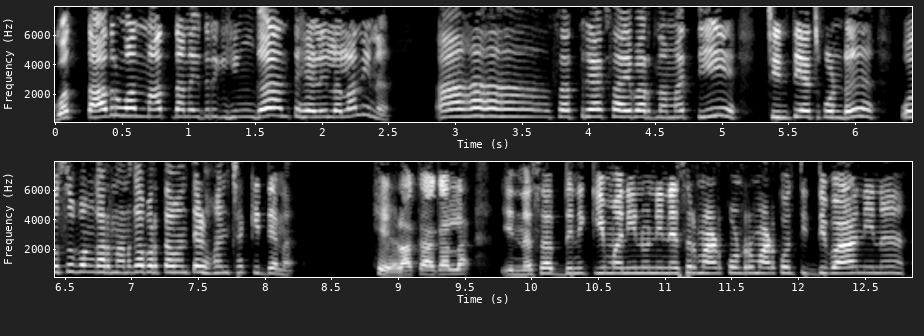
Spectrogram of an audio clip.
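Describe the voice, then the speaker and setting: Cartoon: actor playing a scheming, boastful mother-in-law; very high, shrill, North Karnataka accent, scolding. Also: steady tone, fast talker. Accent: North Karnataka Kannada. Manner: scolding, sharp-tongued, boastful. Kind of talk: comic cartoon voice acting.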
